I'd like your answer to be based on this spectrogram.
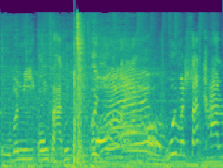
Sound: cheering

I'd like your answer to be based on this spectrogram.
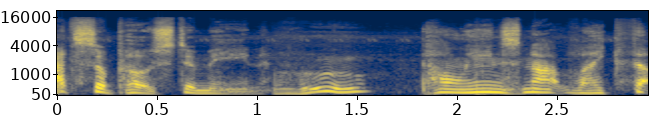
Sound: Kevin grunts

